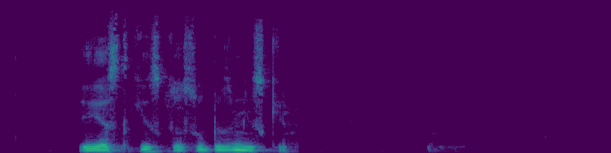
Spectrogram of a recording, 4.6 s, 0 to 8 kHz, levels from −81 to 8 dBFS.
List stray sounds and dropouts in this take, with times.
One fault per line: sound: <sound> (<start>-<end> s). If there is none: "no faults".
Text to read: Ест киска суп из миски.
no faults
